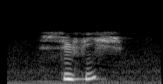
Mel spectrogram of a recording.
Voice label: "suffig", Bas Rhin; vin; goulayant

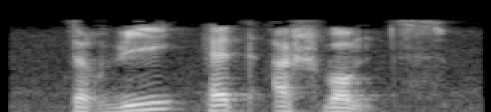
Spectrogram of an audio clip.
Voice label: "schwanz", alsace; vin; vin gâté épais

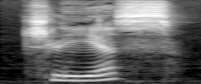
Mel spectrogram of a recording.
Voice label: "schliess", alsace

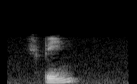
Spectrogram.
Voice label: "spinn", alsace

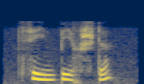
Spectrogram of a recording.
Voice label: "zahnbirschte", Bas Rhin; medecine; brosser les dents

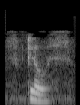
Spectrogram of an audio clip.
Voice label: "glas", alsace

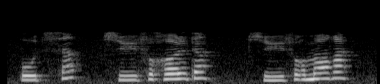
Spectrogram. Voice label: "butze", alsace

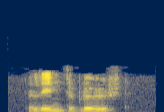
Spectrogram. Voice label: "lindebluescht", alsace

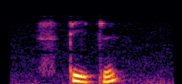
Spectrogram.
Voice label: "'s Diddel", Bas Rhin; medecine; mammelon

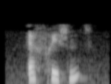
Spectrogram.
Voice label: "erfrischend", Bas Rhin; vin; rafraichissant

